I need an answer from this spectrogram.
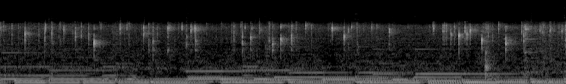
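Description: Mustard seeds sizzling in hot oil in a kadhai, with many quick small crackles as they start to pop for a tadka, over background music.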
